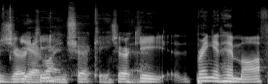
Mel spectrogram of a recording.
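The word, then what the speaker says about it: Cherki: And even like I mean, uh, Cherky, how do you pronounce his name? Jerky.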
